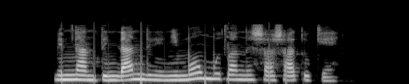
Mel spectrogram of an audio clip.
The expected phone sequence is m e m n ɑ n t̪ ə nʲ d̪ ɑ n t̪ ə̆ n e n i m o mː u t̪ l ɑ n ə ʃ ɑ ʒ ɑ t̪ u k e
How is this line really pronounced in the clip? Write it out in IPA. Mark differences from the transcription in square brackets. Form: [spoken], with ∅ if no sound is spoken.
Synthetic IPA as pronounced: m e m n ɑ n t̪ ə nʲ d̪ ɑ n [d̪] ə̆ n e n i m o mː u t̪ l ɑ n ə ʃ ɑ [ʃ] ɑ t̪ u k e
